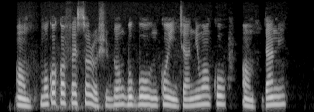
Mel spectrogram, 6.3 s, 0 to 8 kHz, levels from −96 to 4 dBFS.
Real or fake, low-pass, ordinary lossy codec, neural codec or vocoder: real; none; none; none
